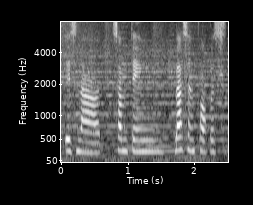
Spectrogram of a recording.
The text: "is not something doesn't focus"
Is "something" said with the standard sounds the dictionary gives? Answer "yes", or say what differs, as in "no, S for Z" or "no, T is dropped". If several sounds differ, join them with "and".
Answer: no, T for TH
